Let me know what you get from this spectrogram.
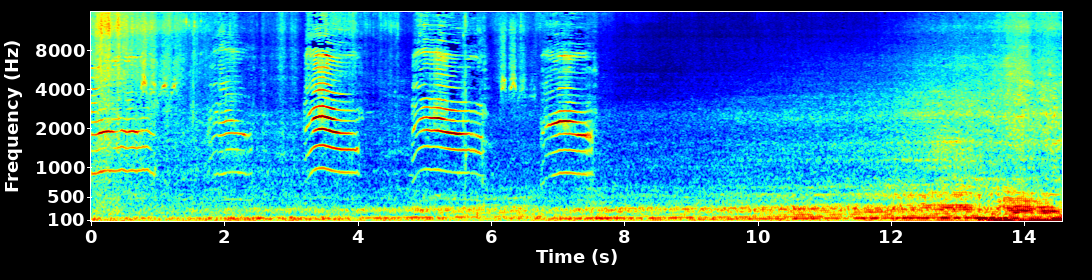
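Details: Hungry homeless cat asking for food meows five times within about seven seconds. Each meow is clear and bent, rising then falling. A low background rumble grows louder afterward.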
